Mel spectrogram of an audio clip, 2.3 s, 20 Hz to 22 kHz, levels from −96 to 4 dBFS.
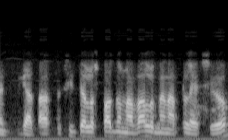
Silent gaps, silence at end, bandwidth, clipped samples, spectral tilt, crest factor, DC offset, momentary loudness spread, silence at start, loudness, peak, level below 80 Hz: none; 0 s; 4.9 kHz; under 0.1%; -7 dB/octave; 16 dB; under 0.1%; 4 LU; 0 s; -23 LUFS; -6 dBFS; -52 dBFS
